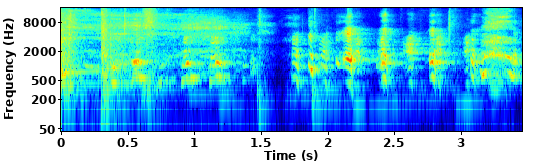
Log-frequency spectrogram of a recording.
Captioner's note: laughing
